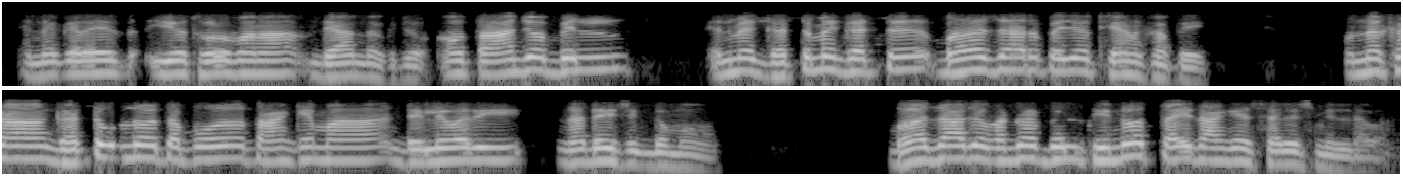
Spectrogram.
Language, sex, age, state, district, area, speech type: Sindhi, male, 45-60, Gujarat, Surat, urban, conversation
